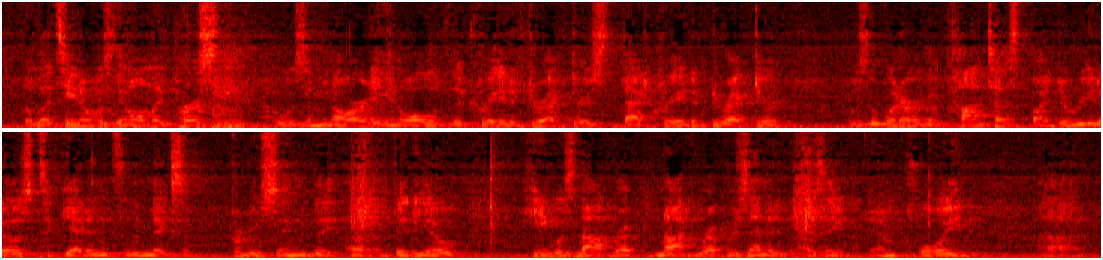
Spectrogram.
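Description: A man's fairly low, monotone voice at a fairly quick pace, with flat intonation and music in the background. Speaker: report author presenting findings. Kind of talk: press conference statement.

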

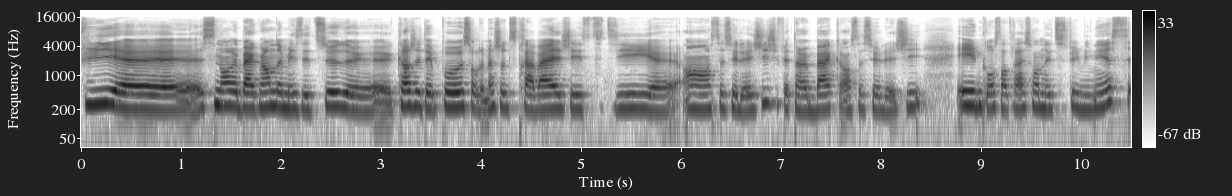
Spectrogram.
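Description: At a moderate pace with hardly any pauses, the speech stays monotone and flat while the loudness swings widely, all in a very clean recording with a silent background. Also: woman, fairly high pitch for a woman. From Quebec. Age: 20s. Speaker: podcast co-host, nonprofit coordinator. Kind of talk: casual chat.

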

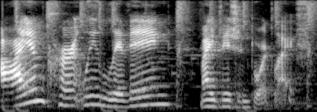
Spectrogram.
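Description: Faint music plays in the background. A woman speaks at a fairly slow pace. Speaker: lifestyle vlogger. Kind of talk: casual vlog chat. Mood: warm, reflective. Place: home room. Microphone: phone near.

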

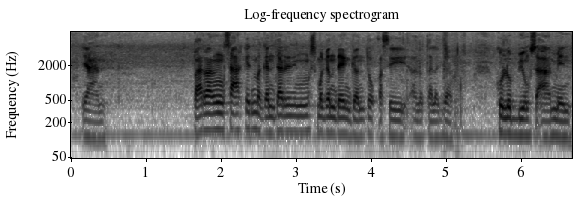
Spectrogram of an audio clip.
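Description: A man talks at a moderate pace and medium pitch. Noticeable background noise runs underneath. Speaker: vlogger. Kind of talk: casual vlog walkthrough. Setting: walking around a house under renovation.

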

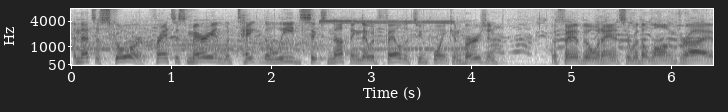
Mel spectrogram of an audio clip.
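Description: A man at a fairly quick pace, ordinary pitch variation, and noticeable background noise. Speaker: sports highlights show host. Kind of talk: live-style sports commentary over game highlights. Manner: animated, fast play-by-play delivery with excited emphasis; occasional hesitations and filler uh.

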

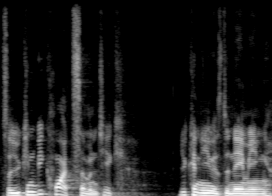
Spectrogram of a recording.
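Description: Talking at a moderate pace, a man is heard. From Switzerland. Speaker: software developer, conference speaker; conference speaker. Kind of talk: technical conference talk. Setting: stage with audience. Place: hall.

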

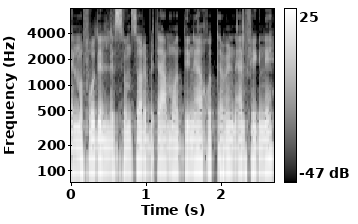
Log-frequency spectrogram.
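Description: A man with an Egyptian accent speaks at a fairly low pitch in a dark, mellow tone. His intonation is monotone and flat. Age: 20s. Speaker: footballer. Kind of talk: interview testimony. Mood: frustrated, complaining about contracts. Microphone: handheld.

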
